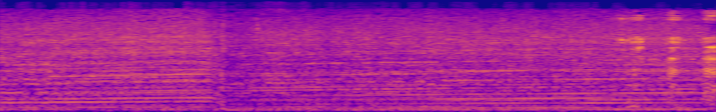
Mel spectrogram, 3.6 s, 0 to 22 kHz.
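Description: A McLaren F1 race car roars past at speed during a circuit race, its engine note steady and loud with a slight pitch shift as it goes by, other racing engines blending in the background.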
